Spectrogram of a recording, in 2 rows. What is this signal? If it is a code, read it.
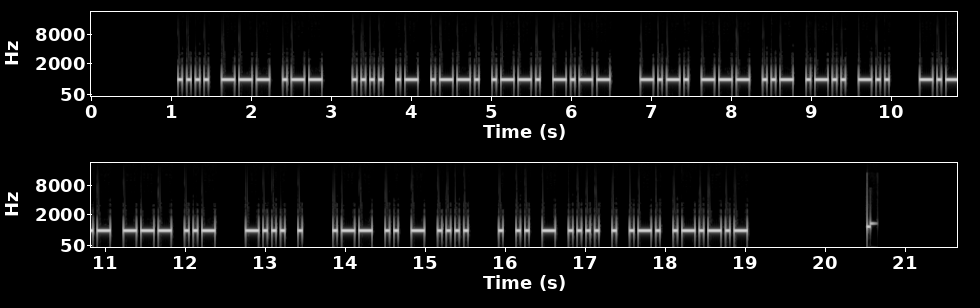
Morse code, heard as a keyed tone, about 22 wpm, 700 Hz. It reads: HOW HAPPY COULD YOU BE WITH EITHER.
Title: Sentences from Top 1000 Words 22wpm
